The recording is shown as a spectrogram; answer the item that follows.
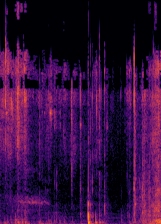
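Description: A small brass Louis Vuitton padlock and its key being handled at the bag's zipper pulls: light rustling and small metal clinks, with one sharp click about halfway through.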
